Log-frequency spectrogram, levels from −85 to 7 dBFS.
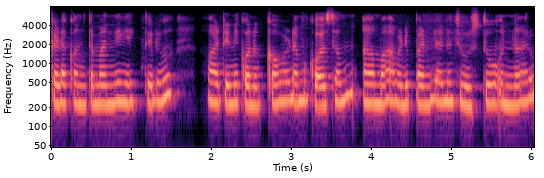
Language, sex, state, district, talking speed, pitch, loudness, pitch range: Telugu, female, Andhra Pradesh, Krishna, 110 wpm, 230 Hz, -15 LUFS, 225-250 Hz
